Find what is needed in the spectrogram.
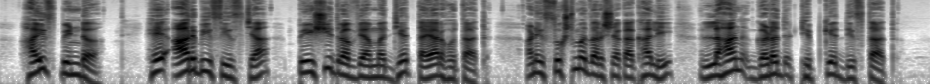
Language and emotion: Marathi, neutral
